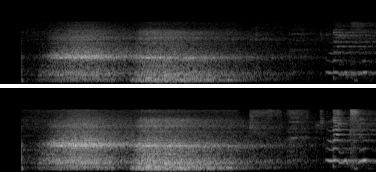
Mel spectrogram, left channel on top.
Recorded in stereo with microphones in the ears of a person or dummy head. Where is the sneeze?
65° right (ahead or behind), 1.0 m.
